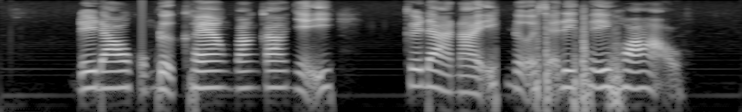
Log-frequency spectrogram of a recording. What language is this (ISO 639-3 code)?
vie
